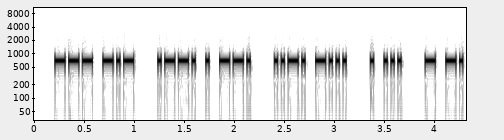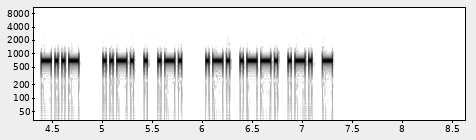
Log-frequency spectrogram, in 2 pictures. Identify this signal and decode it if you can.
Morse code, heard as a keyed tone, about 34 wpm, 700 Hz. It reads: OK PEG FB ES TNX FER RPRT
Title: Practice QSO - Exchange 2 - Info - 35wpm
